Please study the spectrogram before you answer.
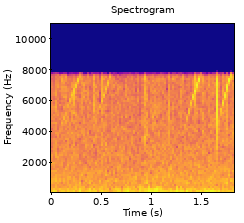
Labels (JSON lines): {"label": "biophony, dolphin", "recorder": "SoundTrap 500"}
